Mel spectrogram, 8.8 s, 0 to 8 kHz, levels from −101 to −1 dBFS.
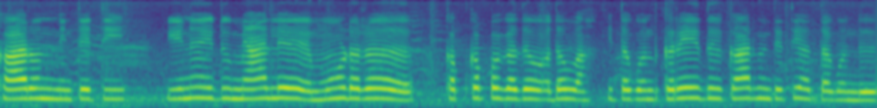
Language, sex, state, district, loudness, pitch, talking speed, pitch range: Kannada, female, Karnataka, Dharwad, -18 LUFS, 265 Hz, 100 wpm, 260-280 Hz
